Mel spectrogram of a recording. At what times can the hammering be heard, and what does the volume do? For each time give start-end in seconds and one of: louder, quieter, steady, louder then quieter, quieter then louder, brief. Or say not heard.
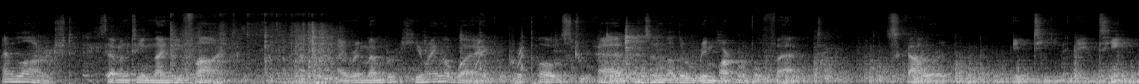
not heard.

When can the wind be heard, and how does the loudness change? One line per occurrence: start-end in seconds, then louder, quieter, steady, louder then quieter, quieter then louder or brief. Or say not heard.
0.0-11.3 louder.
